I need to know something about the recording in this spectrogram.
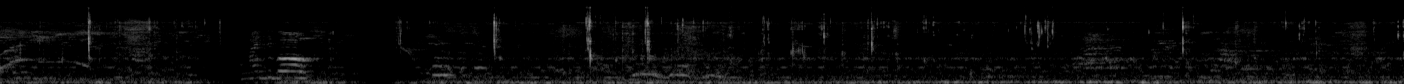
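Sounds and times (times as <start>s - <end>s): person chewing food: 0.8s - 2.3s, 4.0s - 4.2s, 4.8s - 14.0s.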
